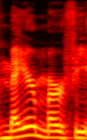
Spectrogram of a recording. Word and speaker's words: Mayor Murphy: It begins with the murder of Mayor Murphy and I don't know how to say this.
